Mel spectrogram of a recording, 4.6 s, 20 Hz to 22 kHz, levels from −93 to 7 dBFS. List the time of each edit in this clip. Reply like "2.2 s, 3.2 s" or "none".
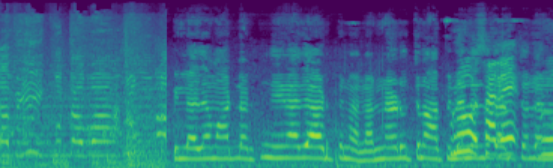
1.4 s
